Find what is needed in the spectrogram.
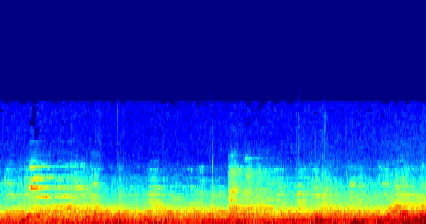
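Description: Ambient drone music from a four-track, cassette tape loops, turntable and synthesizer, fed straight from the mixer: a dense, hissing, rumbling texture that slowly swells in loudness.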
